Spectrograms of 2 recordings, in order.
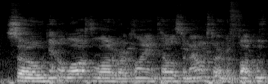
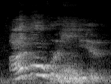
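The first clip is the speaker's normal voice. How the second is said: mock calling out; slower than usual. Calling out to drive-through window.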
